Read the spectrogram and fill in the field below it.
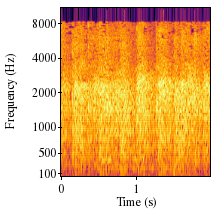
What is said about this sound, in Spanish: A Miguel no le hemos aplaudido al final.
